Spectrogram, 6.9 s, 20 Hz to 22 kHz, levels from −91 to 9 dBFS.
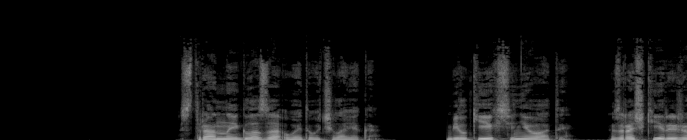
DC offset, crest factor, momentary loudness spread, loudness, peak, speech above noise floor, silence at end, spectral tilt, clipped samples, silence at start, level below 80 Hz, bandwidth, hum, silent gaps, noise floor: under 0.1%; 18 dB; 12 LU; -32 LUFS; -16 dBFS; over 59 dB; 0 s; -6 dB/octave; under 0.1%; 1.8 s; -70 dBFS; 15.5 kHz; none; 3.95-4.20 s, 4.31-4.36 s; under -90 dBFS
